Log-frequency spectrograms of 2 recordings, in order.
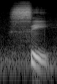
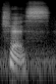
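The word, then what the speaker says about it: c'est: you have here say now this one c it's pronounced as see not chess but c and it means it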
